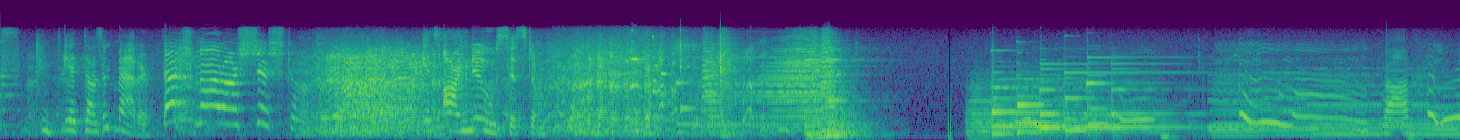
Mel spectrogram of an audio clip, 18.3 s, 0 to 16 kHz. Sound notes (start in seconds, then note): 13.6 larry whimpering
